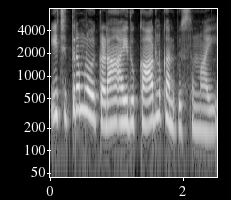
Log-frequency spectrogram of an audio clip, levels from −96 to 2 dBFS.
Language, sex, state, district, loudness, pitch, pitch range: Telugu, female, Telangana, Hyderabad, -15 LUFS, 235 Hz, 210-290 Hz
